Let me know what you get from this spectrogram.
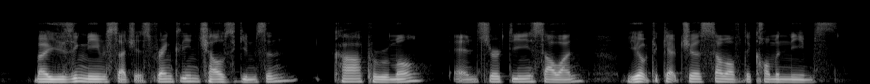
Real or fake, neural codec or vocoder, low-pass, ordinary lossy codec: real; none; 7.2 kHz; none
